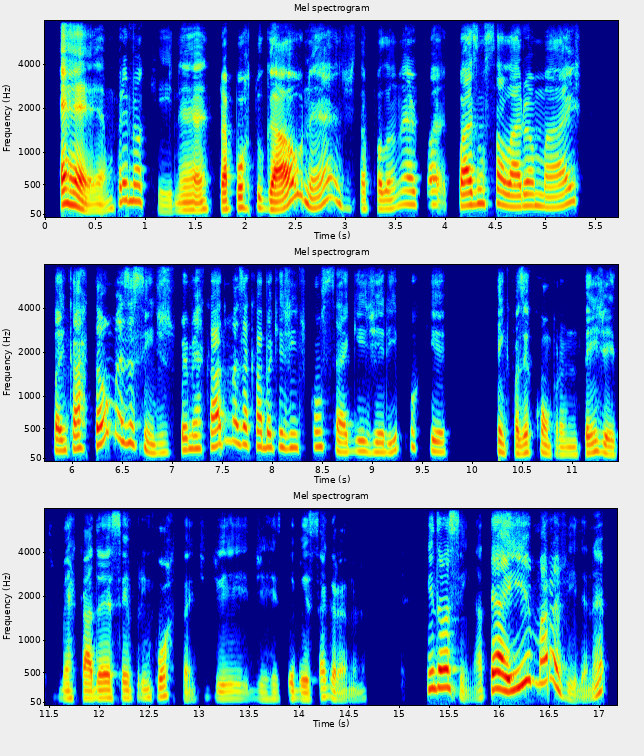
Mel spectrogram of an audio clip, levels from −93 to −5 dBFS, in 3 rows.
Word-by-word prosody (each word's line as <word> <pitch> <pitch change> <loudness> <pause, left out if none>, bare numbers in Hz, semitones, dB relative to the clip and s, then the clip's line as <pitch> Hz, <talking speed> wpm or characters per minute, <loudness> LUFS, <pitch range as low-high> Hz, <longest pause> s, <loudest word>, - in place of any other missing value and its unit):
É, 190 - +7
é 100 - -6
um 135 - -12
prêmio 255 - 0
ok, 95 - -13
né, 115 +2 -2
pra 125 - +6
Portugal, 135 -3 +5
né, 240 - -1
a 255 - -6
gente 135 - -15
tá 130 - -7
falando, 135 +7 -4
é 200 -1 -1
qua 200 0 -6
quase 185 +3 +6
um 215 - 0
salário 180 -5 +1
a - - 0
mais, 175 +7 -3 0.5
só 165 - +5
em 165 - -2
cartão, 205 - +1
mas 315 -8 -3
assim, 255 - -4
de 135 +2 -11
supermercado, 195 - -1
mas 290 -3 -3
acaba 225 -4 0
que 220 - -8
a - - -3
gente 210 +1 -6
consegue 160 -10 -5
gerir, 145 +5 -6
porque 170 -10 -6 0.5
tem 155 - -2
que - - -23
fazer 125 +3 -1
compra, 120 -6 -6
não 110 0 -9
tem 130 +6 -3
jeito, 120 -8 -5
mercado 115 0 -2
é 120 - +3
sempre 120 0 -8
importante 135 0 -8
de 105 -1 -11
de 105 -2 -19
receber 105 0 -7
essa 115 +7 -9
grana. - - -11 0.7
Então, 270 +2 +7
assim, 275 0 +2
até 255 - +4
aí 255 - +8
maravilha, 360 +1 -2
né, - - -5
155 Hz, 200 wpm, -24 LUFS, -, 0.7 s, aí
